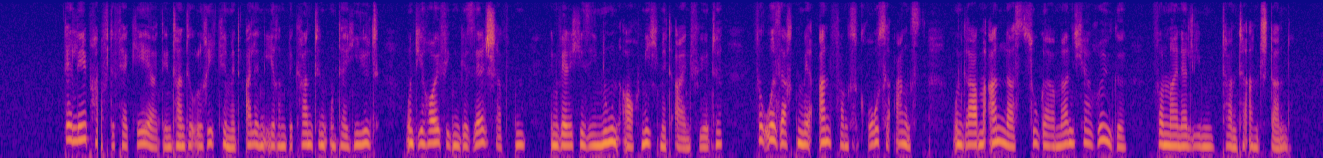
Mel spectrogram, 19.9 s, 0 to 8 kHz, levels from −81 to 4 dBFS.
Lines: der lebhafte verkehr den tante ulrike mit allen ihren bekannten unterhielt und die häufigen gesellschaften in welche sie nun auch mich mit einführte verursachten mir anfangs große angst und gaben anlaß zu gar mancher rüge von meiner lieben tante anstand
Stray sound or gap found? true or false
true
